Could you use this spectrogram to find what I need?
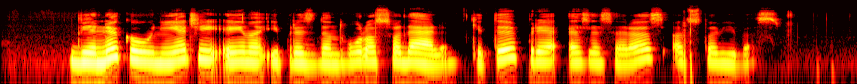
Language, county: Lithuanian, Kaunas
